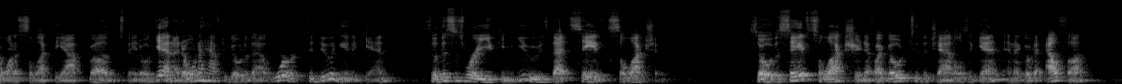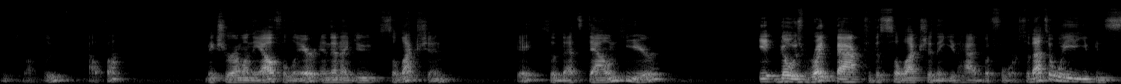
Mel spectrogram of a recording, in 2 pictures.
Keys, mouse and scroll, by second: 1.0 alt+scroll up 1, 3.1 alt+scroll down 1, 4.6-4.9 alt+scroll up 1, 6.3 middle click, 6.5 double middle click, 9.9 click, 11.7 click, 12.8 click, 15.0 click.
